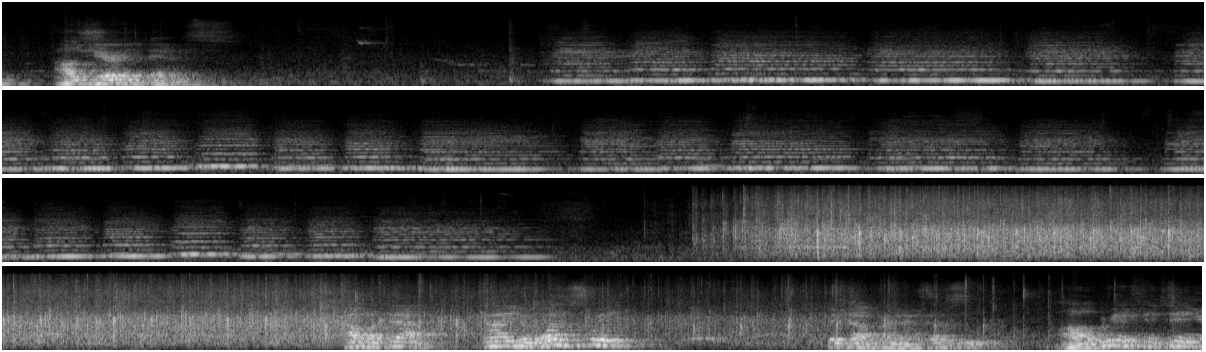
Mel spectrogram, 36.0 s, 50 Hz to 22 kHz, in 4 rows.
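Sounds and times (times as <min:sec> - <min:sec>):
clarinets playing: 0:04.0 - 0:22.3, 0:23.8 - 0:36.0.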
